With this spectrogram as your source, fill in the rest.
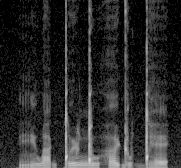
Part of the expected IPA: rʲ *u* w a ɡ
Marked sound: incorrect: ɯ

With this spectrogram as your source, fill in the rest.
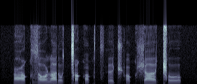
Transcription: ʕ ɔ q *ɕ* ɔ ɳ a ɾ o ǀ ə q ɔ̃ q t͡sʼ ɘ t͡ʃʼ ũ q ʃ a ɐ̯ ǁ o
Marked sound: incorrect: z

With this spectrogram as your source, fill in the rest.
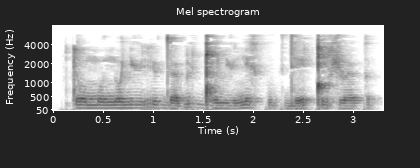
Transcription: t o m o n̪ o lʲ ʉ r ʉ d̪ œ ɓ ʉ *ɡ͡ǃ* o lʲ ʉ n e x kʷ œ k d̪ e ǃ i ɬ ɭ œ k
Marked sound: correct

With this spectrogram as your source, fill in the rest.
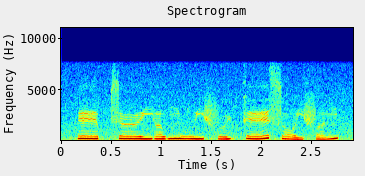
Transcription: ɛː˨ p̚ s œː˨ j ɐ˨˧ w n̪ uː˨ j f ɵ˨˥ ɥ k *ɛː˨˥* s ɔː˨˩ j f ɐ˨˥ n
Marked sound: correct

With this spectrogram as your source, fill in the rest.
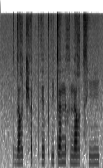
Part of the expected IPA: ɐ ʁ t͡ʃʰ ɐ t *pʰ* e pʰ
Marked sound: correct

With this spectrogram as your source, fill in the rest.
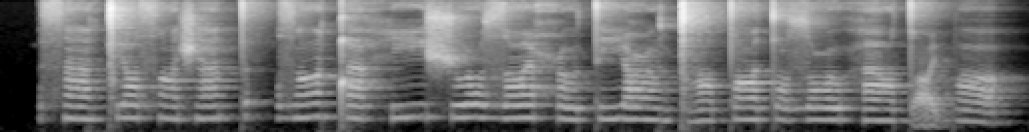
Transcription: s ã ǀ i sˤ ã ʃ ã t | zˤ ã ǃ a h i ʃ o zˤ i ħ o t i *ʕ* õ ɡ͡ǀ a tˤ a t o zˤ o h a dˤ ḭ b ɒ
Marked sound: correct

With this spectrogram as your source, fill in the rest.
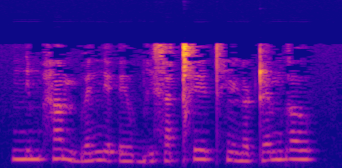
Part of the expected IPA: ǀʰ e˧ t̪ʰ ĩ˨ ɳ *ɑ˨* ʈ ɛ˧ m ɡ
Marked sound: incorrect: ʌ˨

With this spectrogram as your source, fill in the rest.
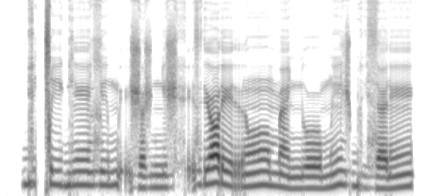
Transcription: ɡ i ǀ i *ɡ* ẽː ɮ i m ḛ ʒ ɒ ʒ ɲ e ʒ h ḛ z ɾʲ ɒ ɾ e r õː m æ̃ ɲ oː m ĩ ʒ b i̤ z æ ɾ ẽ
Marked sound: incorrect: ɡʲ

